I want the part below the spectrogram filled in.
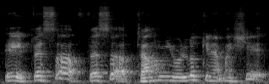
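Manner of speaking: put-on a boy pushing his classmate to admit it; pleading kid.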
